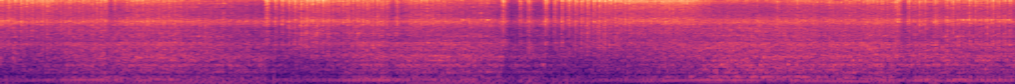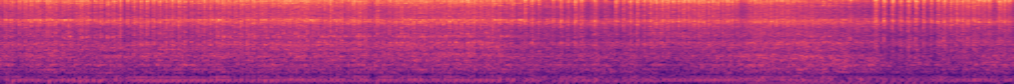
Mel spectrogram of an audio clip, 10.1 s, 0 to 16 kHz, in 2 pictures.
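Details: Jack H-20 series forklift, hard starting: small petrol engine chugs with a steady, uneven, rough, labouring sound.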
